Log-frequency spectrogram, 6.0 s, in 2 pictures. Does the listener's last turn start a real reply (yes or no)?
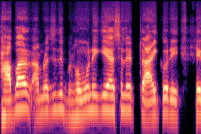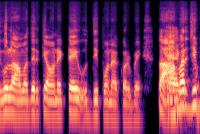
no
